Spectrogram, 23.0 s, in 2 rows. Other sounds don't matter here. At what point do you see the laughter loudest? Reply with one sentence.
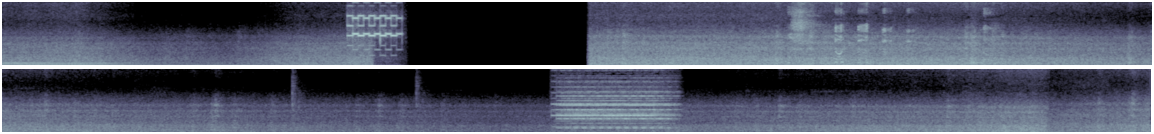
The loudest moment of the laughter is at 9 seconds.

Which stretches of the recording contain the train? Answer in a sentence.
You can hear the train from 0.0 to 3.8 s and from 5.8 to 22.9 s.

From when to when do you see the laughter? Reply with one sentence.
You can hear the laughter from 7.8 to 10.0 s.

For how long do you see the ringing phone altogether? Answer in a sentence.
The ringing phone can be heard for 2 seconds in total.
